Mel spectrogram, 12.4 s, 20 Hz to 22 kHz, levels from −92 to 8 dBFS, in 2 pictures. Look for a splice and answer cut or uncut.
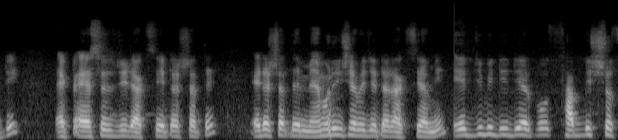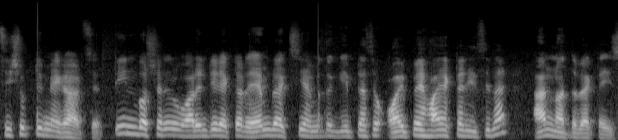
cut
